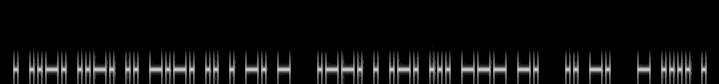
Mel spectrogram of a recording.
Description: Morse code, heard as a keyed tone, about 28 wpm, 700 Hz. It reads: EFFICIENT PERSON IN THE
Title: Sentences from Top 1300 Words 30wpm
